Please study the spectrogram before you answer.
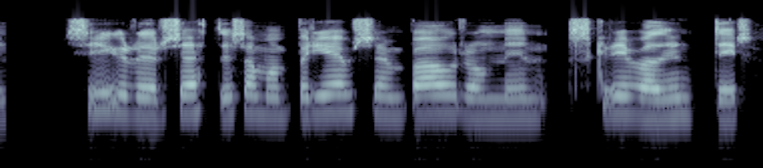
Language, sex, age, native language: Icelandic, male, 12, Icelandic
